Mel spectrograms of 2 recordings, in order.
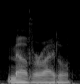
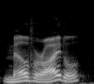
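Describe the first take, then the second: First: It is said flat and monotone. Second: It is said in a lively, excited way. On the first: "not even like monotonely, not like" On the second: "like in a really kind of excited, excited way"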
